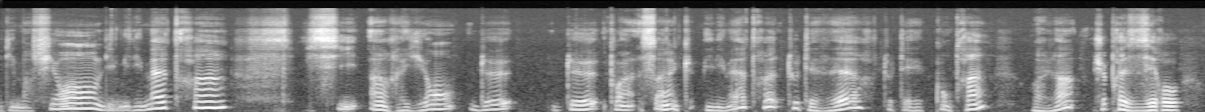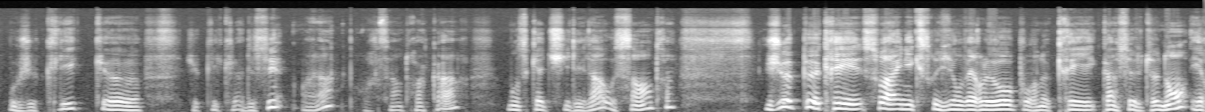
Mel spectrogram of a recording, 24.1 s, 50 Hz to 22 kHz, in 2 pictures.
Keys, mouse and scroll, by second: 0.0 click, 0.9 KP_1, 1.1 KP_0, 2.2 click, 3.6 click, 4.7 click, 5.7 KP_2, 6.0 KP_Decimal, 6.3 KP_5, 6.6 KP_Enter, 9.3 click, 9.6-10.3 typing, 14.5 KP_0, 14.7 KP_0, 15.3-15.8 scroll down 2, 18.9-19.2 scroll down 1, 19.4-21.0 drag.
